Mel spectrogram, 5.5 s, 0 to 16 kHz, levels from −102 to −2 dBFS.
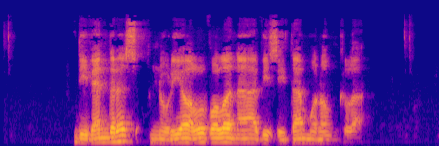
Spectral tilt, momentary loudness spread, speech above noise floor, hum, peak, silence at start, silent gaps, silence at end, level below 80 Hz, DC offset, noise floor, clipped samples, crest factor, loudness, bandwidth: -4.5 dB/octave; 14 LU; 64 dB; none; -6 dBFS; 0.95 s; none; 0.95 s; -66 dBFS; under 0.1%; -87 dBFS; under 0.1%; 18 dB; -23 LUFS; 10 kHz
